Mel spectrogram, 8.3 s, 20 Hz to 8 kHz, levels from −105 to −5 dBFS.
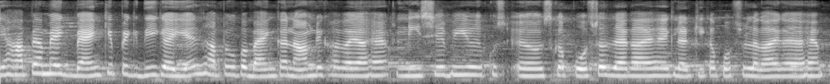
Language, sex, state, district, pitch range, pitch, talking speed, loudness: Hindi, female, Bihar, Bhagalpur, 220-255 Hz, 235 Hz, 245 wpm, -16 LUFS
